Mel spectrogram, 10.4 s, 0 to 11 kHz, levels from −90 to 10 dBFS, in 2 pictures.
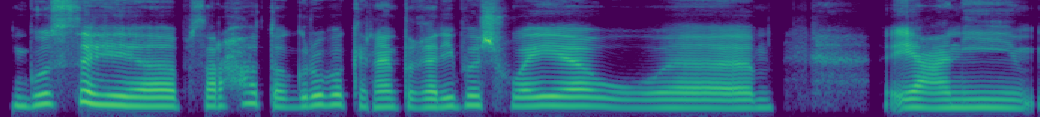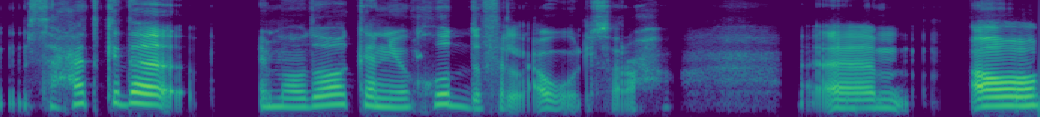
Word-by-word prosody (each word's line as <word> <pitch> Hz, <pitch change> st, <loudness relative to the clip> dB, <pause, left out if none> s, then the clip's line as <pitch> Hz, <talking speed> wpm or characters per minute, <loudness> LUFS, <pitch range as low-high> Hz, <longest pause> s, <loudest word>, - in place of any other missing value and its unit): بُص 255 Hz, +7 st, 0 dB
هي 225 Hz, -6 st, +5 dB
بصراحة 225 Hz, +7 st, -3 dB
تجربة 220 Hz, +2 st, -3 dB
كانت 200 Hz, -3 st, -3 dB
غريبة 205 Hz, +4 st, -2 dB
شوية، 225 Hz, 0 st, +4 dB
ويعني 185 Hz, -1 st, -4 dB, 1.3 s
ساعات 265 Hz, +3 st, -4 dB
كده 280 Hz, -3 st, +6 dB, 0.4 s
الموضوع 210 Hz, +4 st, -1 dB
كان 230 Hz, -4 st, -3 dB
يخُض 205 Hz, +1 st, -4 dB
في 175 Hz, -, -9 dB
الأول -, -, -7 dB
صراحة، -, -, -8 dB, 0.7 s
آمم، 185 Hz, 0 st, -1 dB, 0.3 s
آه. 225 Hz, +1 st, +7 dB
220 Hz, 105 wpm, -22 LUFS, 195-235 Hz, 1.3 s, آه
